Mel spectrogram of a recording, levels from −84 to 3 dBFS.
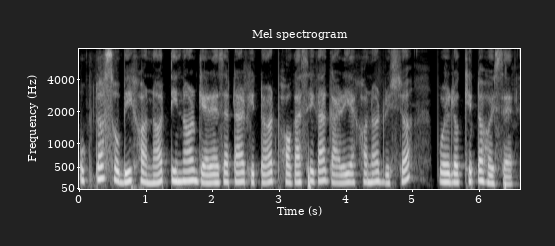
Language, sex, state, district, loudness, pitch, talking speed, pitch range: Assamese, female, Assam, Kamrup Metropolitan, -15 LUFS, 190 Hz, 120 wpm, 180-205 Hz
